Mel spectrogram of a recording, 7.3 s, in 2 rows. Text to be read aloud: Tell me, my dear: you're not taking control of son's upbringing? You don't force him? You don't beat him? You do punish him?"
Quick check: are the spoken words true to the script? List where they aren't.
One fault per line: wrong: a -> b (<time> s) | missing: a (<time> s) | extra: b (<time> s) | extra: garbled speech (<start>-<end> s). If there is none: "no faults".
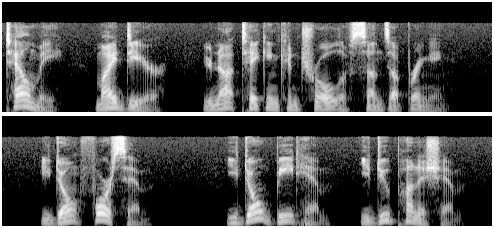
no faults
